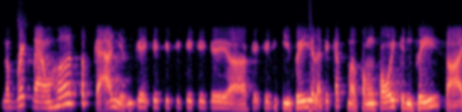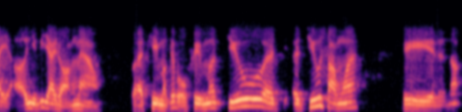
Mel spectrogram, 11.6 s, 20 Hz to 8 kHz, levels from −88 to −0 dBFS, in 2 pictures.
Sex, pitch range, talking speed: male, 120-160 Hz, 220 wpm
